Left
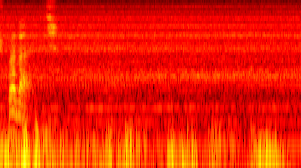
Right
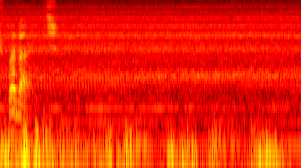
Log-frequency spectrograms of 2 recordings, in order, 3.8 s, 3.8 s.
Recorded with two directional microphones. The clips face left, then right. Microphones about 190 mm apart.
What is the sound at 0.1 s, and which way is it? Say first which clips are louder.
Speech: even; 10° left (ahead or behind).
